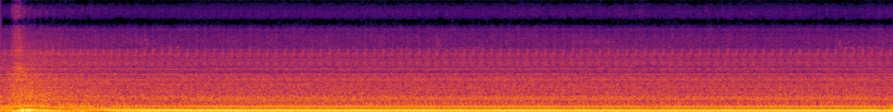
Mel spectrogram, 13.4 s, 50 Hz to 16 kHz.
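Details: 1982 Toyota SR5 4x4 pickup after fixing crank-then-cut-off problem (carburetor rebuilt earlier; owner thinks emissions control computer box was the cause): steady, even low idle, smooth unbroken drone, no dips or stalling; holds idle cleanly.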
